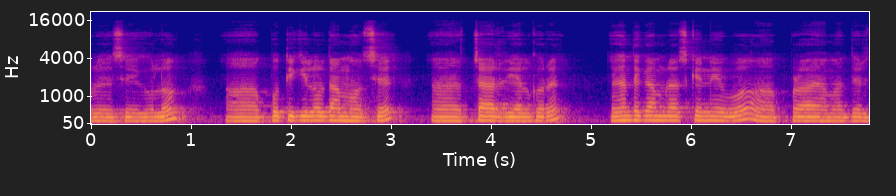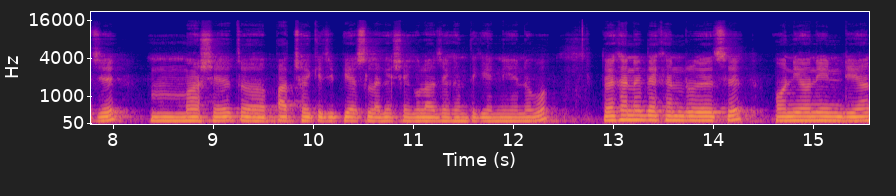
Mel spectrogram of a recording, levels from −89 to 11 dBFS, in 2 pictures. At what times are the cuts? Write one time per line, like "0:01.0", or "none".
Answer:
none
